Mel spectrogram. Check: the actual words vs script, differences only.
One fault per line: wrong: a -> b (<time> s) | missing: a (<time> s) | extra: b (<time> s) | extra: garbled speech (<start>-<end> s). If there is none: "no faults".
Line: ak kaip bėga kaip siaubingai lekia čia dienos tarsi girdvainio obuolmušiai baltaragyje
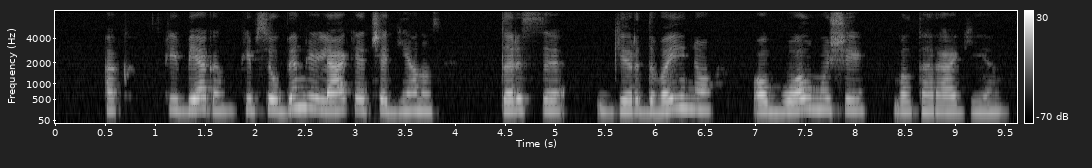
no faults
